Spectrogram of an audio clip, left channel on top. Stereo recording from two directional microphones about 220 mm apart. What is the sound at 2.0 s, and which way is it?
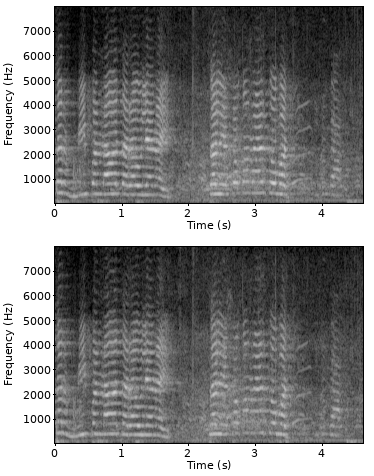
Chatter, 40° left (ahead or behind).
